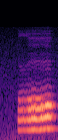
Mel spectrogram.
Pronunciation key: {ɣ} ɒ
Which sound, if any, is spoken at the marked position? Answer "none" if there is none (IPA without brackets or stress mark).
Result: ɣ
